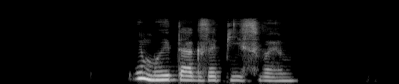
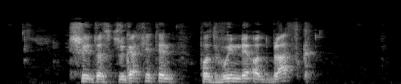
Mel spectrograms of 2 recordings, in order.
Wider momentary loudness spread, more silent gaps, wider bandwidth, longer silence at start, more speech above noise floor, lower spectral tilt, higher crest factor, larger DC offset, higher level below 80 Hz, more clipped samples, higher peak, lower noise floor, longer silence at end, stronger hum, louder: first, 16 LU vs 6 LU; neither; about the same, 9.2 kHz vs 9.2 kHz; first, 1.35 s vs 0.7 s; first, over 70 dB vs 48 dB; first, -5.5 dB/octave vs -3.5 dB/octave; about the same, 18 dB vs 18 dB; neither; second, -70 dBFS vs -56 dBFS; neither; second, -6 dBFS vs -2 dBFS; first, under -90 dBFS vs -65 dBFS; about the same, 1 s vs 0.9 s; neither; second, -21 LUFS vs -16 LUFS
